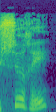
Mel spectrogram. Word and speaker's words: serez: Je serai, tu seras, final S not pronounced, il sera, elle sera, nous serons, final S not pronounced, vous serez, a Z at the end, et serez, ils seront, final T not pronounced, elles seront.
